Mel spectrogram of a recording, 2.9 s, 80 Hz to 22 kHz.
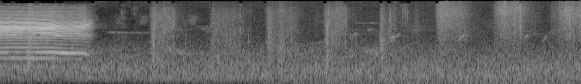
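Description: Sheep bleating in a large barn in the farming game Farming Simulator 22, one short bleat at the start, then a quieter ambient barn hum with light shuffling.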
